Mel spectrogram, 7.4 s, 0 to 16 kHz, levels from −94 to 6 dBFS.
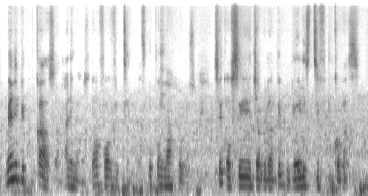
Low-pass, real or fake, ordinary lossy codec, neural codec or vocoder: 14.4 kHz; fake; none; codec, 44.1 kHz, 7.8 kbps, DAC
